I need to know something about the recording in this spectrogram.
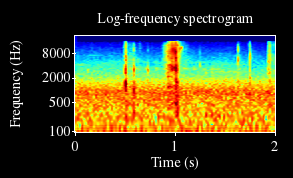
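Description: Helle Temagami knife shaving feather-stick curls off a dry wooden stick: two short scraping strokes about half a second apart, then a few faint ticks.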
